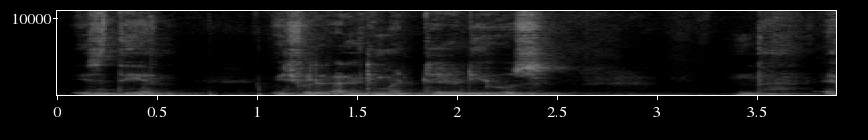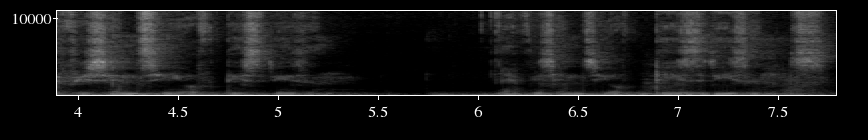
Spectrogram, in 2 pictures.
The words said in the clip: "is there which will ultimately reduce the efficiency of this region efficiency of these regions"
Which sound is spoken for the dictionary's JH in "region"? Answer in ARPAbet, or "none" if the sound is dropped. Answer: Z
